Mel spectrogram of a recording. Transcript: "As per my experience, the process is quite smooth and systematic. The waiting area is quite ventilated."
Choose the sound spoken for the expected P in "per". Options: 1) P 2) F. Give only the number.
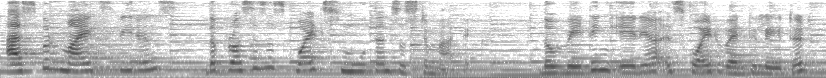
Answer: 2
